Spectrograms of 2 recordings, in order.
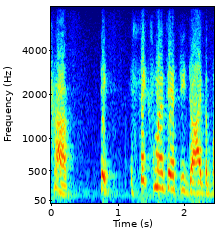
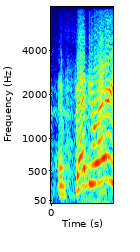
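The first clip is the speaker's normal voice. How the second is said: pitched up in mock disbelief; high incredulous question; 10 semitones higher than usual. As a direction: ask it high, as if it can't be true. Comic retort in dialogue.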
